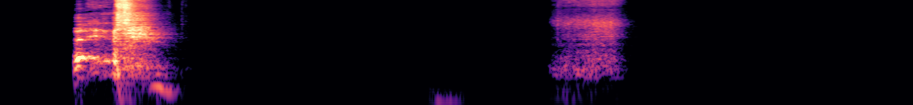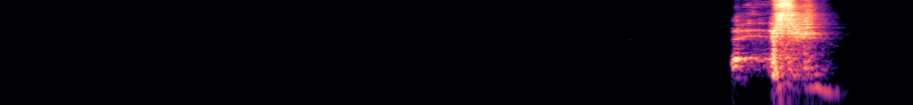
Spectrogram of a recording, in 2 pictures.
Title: achoo sneezes (m)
